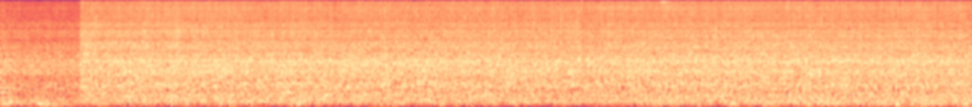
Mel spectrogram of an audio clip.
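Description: Heavy tropical downpour: a steady hiss of rain pouring onto a paved street and running water. It jumps suddenly louder and brighter about a second in.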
